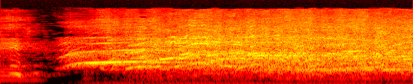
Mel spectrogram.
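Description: Audience laughing, many voices together: it breaks out about half a second in, just after a spoken line ends, and holds steady.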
